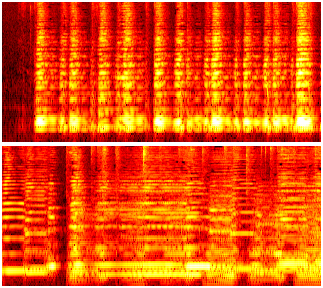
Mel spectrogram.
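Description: Button accordion (bayan) playing a run of rapid, short repeated chords for about three seconds, then after a brief break fuller, longer-held chords with the low bass coming in.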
